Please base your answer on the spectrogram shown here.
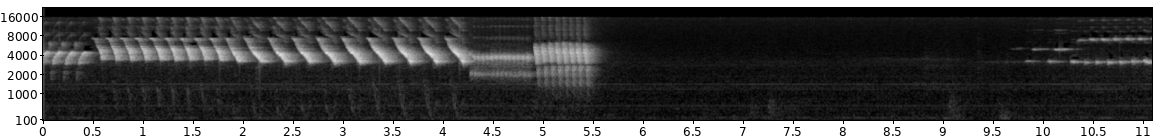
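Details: Domestic canary of the German crested (tupete alemão) class singing in a competition in Pelotas, Rio Grande do Sul, Brazil: a fast series of about fifteen repeated bright notes, then a steady trill and a short buzzy burst, followed by quiet with faint later notes.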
